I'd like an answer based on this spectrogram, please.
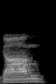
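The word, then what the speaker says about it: Kang: Pirates yeah yeah but he actually pronounced it gong uh but he was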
